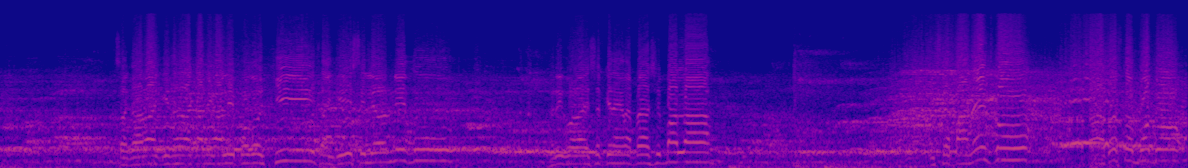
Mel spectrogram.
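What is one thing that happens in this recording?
A volleyball is slapped hard over and over.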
